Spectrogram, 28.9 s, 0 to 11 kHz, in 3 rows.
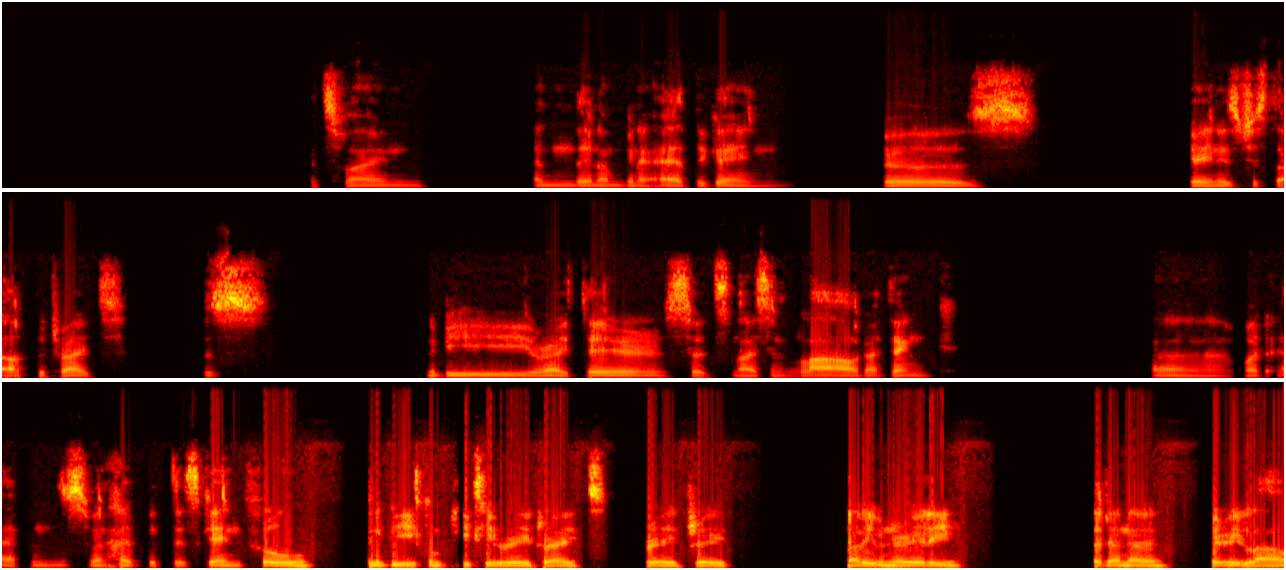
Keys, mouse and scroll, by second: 2.7 middle click, 2.7-5.1 scroll, 3.1 middle click, 3.5 middle click, 3.8 middle click, 4.2 middle click, 4.5 middle click, 4.8 middle click, 5.2 scroll up 2, 5.7 scroll up 2, 7.8 middle click, 8.6 middle click, 9.1 middle click, 17.1 click, 18.2 click, 19.8-22.1 drag, 23.4 drag, 24.4-25.5 drag, 27.3-28.8 drag.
